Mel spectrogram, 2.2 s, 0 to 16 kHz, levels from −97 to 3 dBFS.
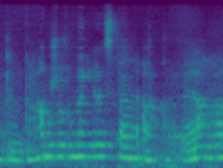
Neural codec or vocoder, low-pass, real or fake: codec, 44.1 kHz, 2.6 kbps, DAC; 14.4 kHz; fake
